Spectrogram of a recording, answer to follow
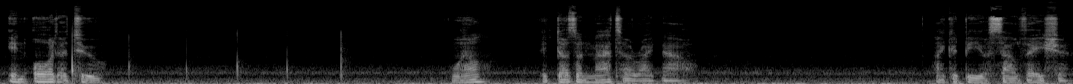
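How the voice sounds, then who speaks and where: A man playing a smug, seductive demon in a roleplay audio drama, coaxing and condescending with deliberate pauses and a teasing menace. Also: fairly low pitch, a little mellow, a little hiss or hum. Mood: smug, menacing.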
